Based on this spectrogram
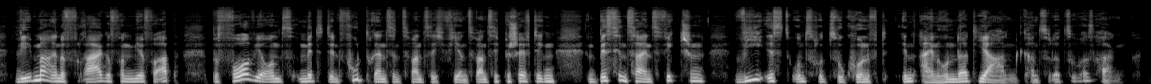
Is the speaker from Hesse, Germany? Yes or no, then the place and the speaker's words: yes; near Frankfurt, Hesse, Germany; also da wo ich herkomme, das ist bei Frankfurt.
